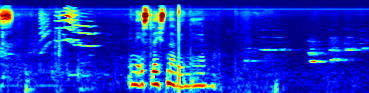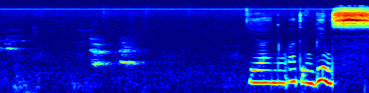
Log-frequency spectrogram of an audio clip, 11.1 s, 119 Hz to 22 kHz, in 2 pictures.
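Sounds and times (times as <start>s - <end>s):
faint high-pitched animal calls: 3.7s - 6.1s.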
